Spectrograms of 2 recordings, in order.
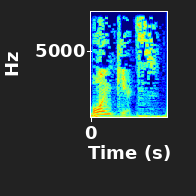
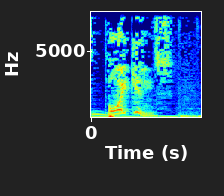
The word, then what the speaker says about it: Boykins: You just called him Boykins. – Boykins. – It's Boykins. – Boykins. There we go.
